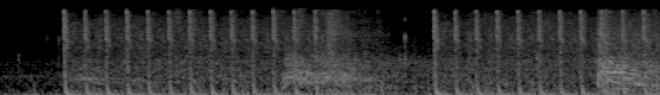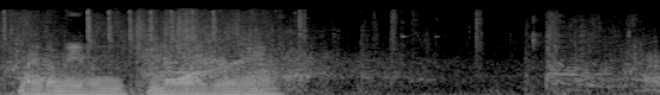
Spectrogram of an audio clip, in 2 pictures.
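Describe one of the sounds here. A heavy gun fires in a rapid rattling burst.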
